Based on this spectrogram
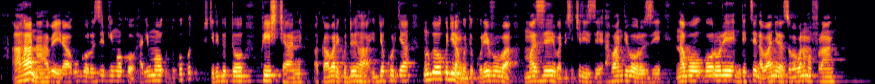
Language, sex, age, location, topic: Kinyarwanda, male, 25-35, Kigali, agriculture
